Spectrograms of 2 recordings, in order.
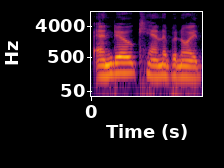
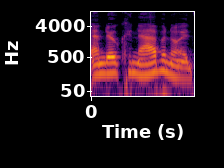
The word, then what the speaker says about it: endocannabinoid: You might have also heard it called the endocannabinoid system. Both pronunciations are valid and correct, and honestly, I use both, so use whichever one you're most comfortable with.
